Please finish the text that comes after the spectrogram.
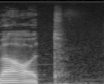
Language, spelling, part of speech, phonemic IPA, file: French, marotte, noun, /ma.ʁɔt/, Fr-marotte.ogg
- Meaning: 1. bauble (grotesque sceptre carried by a jester) 2. a puppet attached to a wooden stick 3. a wooden head used to model headgear 4. an obsession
